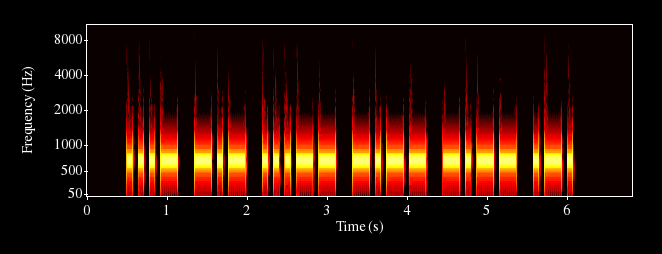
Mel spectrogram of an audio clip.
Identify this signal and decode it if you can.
Morse code, heard as a keyed tone, about 17 wpm, 700 Hz. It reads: VK3YYR
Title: DXCC-100 Call Signs - 6 Characters - Repeated 2x - 17wpm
